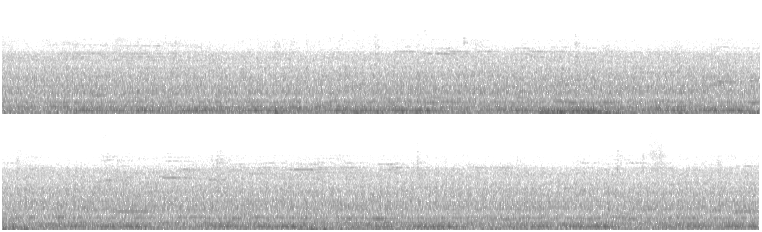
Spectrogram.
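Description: A steady low rumble with a faint hum, like a machine running, swelling slightly about halfway through.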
